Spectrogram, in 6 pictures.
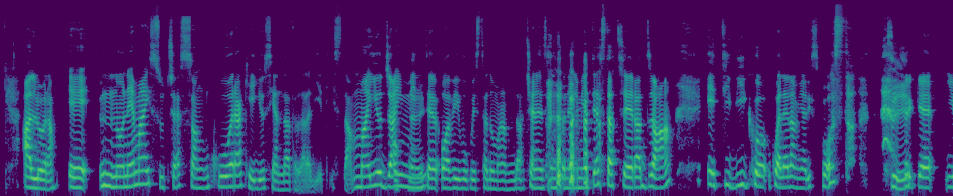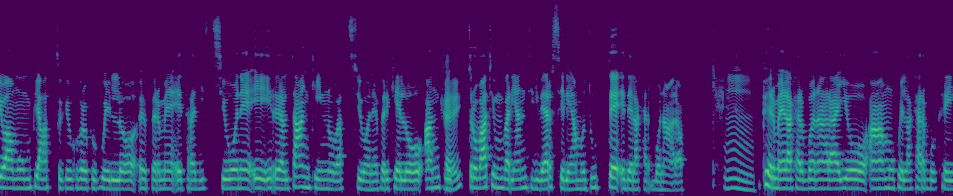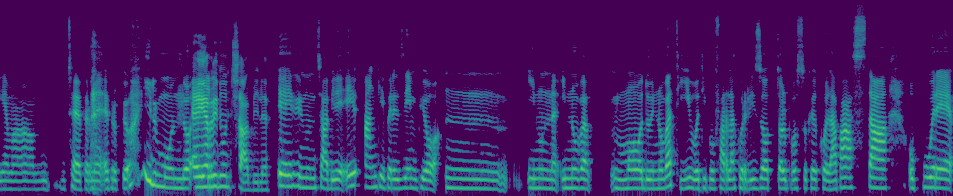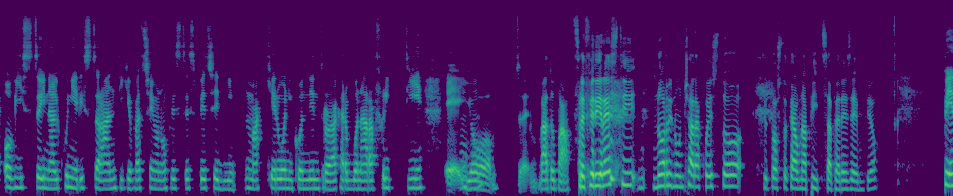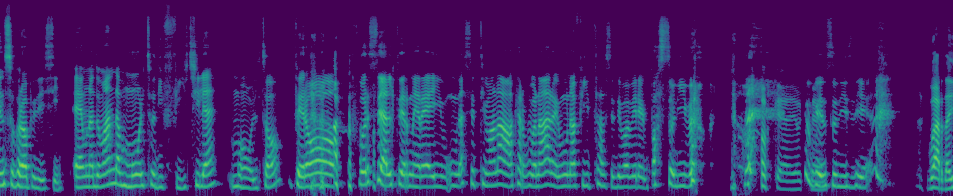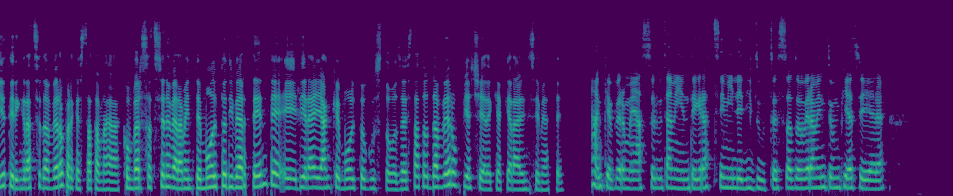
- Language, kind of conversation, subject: Italian, podcast, Come fa la tua famiglia a mettere insieme tradizione e novità in cucina?
- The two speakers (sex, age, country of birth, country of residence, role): female, 20-24, Italy, Italy, guest; female, 40-44, Italy, Italy, host
- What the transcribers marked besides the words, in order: other background noise; "cioè" said as "ceh"; laugh; laughing while speaking: "risposta"; "proprio" said as "propo"; chuckle; "cioè" said as "ceh"; "proprio" said as "propio"; laughing while speaking: "il"; "cioè" said as "ceh"; chuckle; tsk; "proprio" said as "propio"; chuckle; chuckle; laughing while speaking: "Okay"; laughing while speaking: "libero"; chuckle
